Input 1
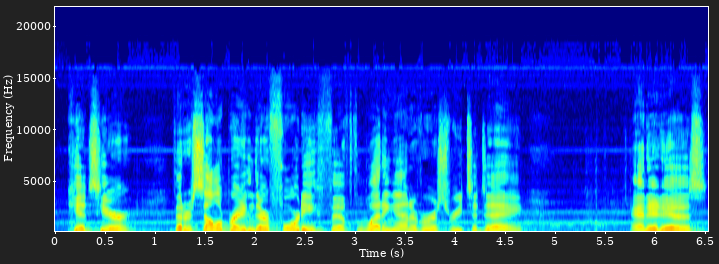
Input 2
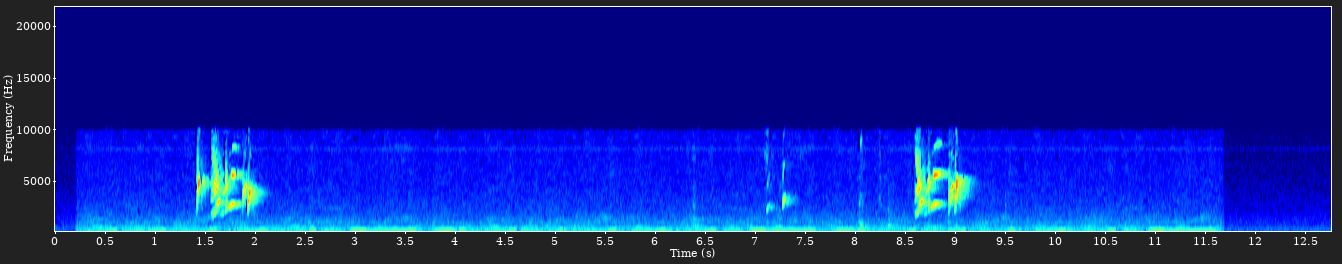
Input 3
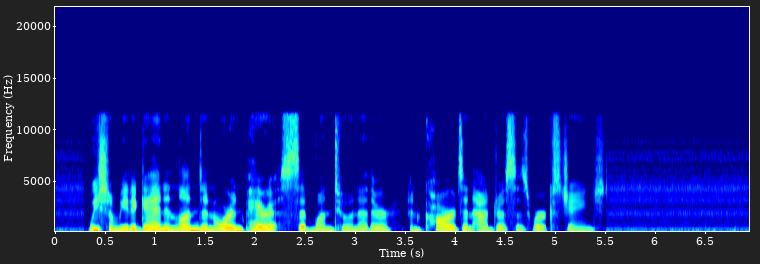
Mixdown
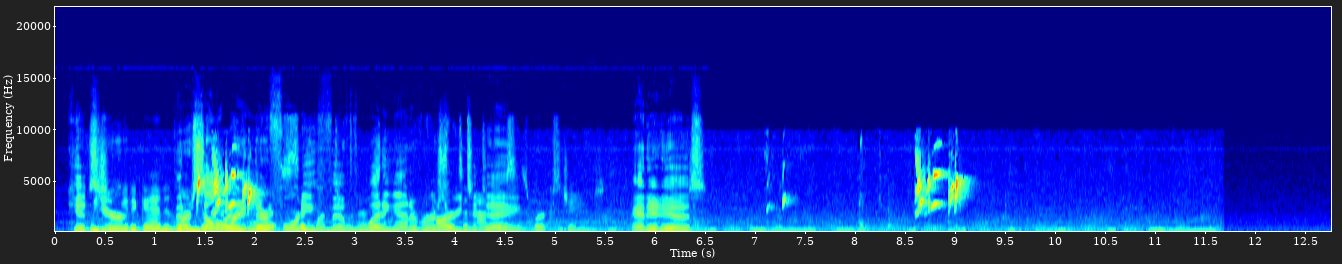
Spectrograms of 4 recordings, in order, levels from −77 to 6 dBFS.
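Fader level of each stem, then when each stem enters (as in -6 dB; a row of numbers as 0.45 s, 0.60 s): -10.5 dB, -1.5 dB, -7.0 dB; 0.00 s, 0.00 s, 0.00 s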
